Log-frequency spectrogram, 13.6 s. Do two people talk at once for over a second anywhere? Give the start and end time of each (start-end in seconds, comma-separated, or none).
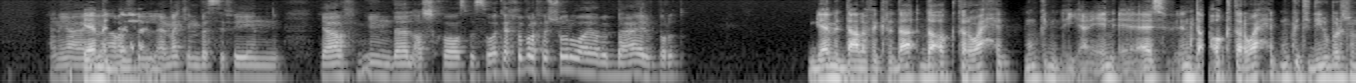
none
